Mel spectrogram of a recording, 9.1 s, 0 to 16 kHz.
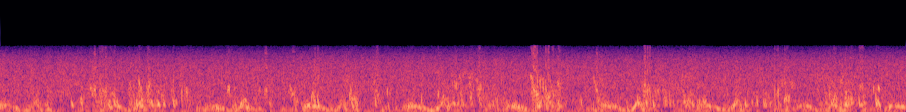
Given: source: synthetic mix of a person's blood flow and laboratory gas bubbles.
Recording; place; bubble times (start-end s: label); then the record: Doppler ultrasound of blood flow; precordium
0.35-0.55 s: bubbles
0.66-1.23 s: bubbles
1.28-1.91 s: bubbles
2.25-2.46 s: bubbles
2.57-2.75 s: bubbles
2.88-3.30 s: bubbles
3.42-3.62 s: bubbles
3.70-3.91 s: bubbles
4.19-4.25 s: bubbles
4.36-5.08 s: bubbles
5.27-5.70 s: bubbles
5.78-5.85 s: bubbles
5.91-6.16 s: bubbles
6.35-7.10 s: bubbles
7.42-7.97 s: bubbles
8.14-8.84 s: bubbles
From the record:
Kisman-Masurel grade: 343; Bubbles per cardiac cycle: rolling drumbeat, 9 or more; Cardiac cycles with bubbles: 100%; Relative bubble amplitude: loud (0.450 to 0.775); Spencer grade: 3 (all of the cardiac periods contain showers or single bubble signals, but not dominating or overriding the cardiac motion signals); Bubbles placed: anywhere in the cardiac cycle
